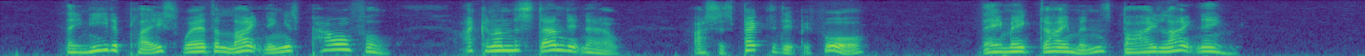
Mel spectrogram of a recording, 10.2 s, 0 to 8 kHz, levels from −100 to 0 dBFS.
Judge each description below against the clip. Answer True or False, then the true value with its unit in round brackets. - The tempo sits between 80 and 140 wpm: True (135 wpm)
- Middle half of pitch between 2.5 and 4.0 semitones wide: False (5.6 semitones)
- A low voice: False (175 Hz)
